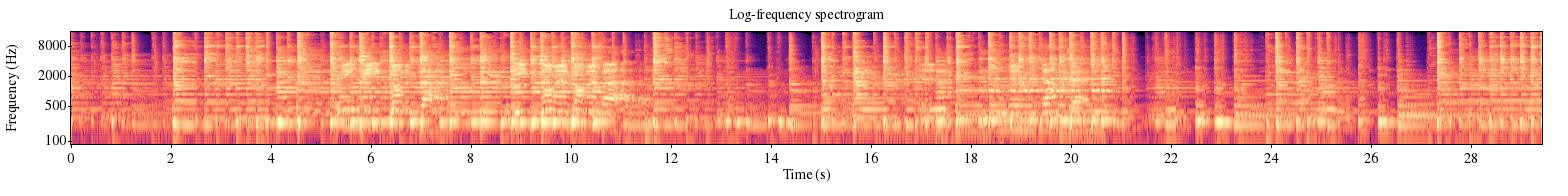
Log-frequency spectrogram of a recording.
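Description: Epiphone EL-00 parlor acoustic guitar flat-picked hard in an alternate tuning: an instrumental passage of strummed chords and picked notes, briefly quieter about two-thirds of the way through.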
